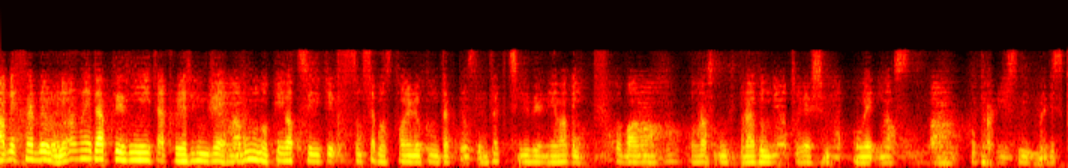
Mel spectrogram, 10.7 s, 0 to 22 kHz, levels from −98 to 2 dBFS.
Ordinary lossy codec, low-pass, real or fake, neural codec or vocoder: AAC, 48 kbps; 7.2 kHz; fake; codec, 44.1 kHz, 0.9 kbps, DAC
